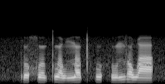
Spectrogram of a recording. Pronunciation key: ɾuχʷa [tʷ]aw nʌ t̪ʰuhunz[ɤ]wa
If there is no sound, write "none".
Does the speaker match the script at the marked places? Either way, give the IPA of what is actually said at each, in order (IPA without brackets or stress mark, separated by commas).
tʷ, ɔ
